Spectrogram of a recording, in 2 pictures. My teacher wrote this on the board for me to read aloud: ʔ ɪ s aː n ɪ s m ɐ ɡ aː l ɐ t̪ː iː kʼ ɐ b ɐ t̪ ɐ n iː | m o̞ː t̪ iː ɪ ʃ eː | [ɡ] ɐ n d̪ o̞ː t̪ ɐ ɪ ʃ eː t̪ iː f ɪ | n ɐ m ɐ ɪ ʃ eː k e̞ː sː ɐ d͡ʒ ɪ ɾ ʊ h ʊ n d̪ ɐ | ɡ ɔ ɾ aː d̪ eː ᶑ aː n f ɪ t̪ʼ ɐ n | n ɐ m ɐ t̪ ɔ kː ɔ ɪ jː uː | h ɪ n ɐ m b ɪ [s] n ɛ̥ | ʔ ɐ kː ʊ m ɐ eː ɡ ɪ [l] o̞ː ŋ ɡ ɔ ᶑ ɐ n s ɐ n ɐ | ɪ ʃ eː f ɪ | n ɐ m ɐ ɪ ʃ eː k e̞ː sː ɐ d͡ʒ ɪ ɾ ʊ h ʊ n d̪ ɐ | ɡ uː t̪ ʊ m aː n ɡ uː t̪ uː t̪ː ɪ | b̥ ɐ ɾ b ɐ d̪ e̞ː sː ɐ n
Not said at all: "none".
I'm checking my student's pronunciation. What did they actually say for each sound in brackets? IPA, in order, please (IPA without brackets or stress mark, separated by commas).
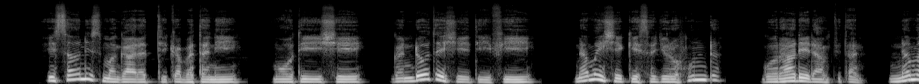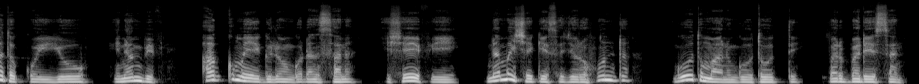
ɡ, f, l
